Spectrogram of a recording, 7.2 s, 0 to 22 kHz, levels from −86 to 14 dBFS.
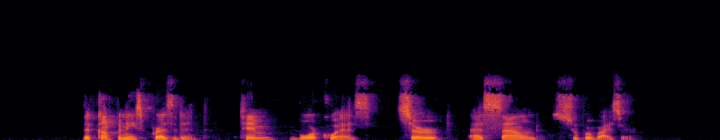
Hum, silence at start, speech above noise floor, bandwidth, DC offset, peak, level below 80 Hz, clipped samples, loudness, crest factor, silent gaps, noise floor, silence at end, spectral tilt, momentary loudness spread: none; 0.85 s; 63 dB; 10 kHz; under 0.1%; -2 dBFS; -64 dBFS; under 0.1%; -19 LUFS; 18 dB; none; -82 dBFS; 0.9 s; -3.5 dB/octave; 11 LU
